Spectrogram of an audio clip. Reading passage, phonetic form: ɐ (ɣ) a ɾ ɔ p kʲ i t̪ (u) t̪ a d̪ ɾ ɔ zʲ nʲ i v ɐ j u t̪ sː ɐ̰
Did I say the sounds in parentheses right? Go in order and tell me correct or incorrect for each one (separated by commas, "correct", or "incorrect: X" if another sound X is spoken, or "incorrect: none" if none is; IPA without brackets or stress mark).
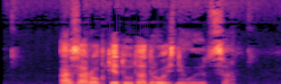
incorrect: z, correct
